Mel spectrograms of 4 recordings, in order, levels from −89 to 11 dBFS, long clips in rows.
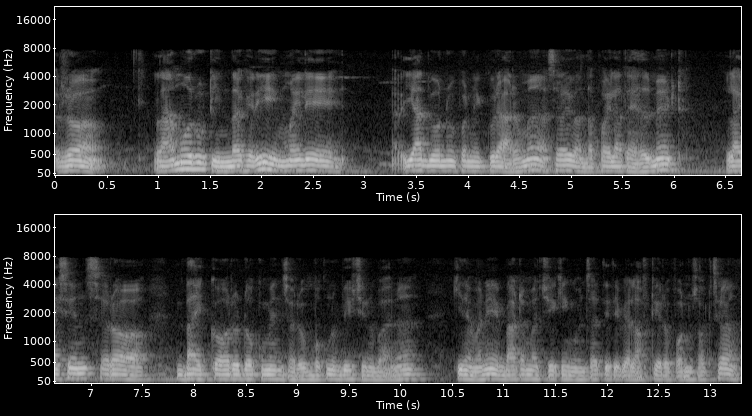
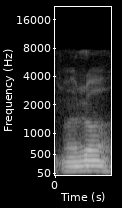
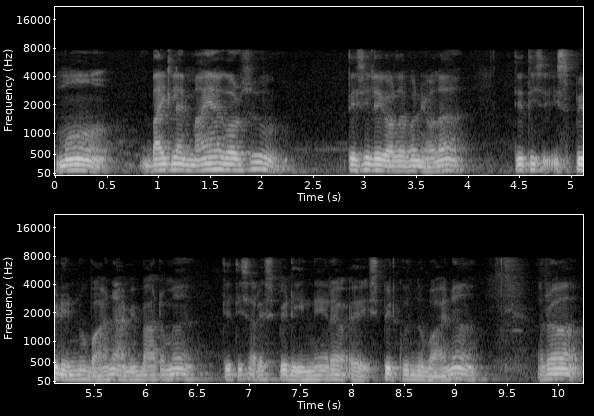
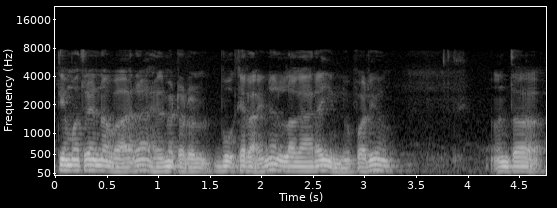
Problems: continuous background conversations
